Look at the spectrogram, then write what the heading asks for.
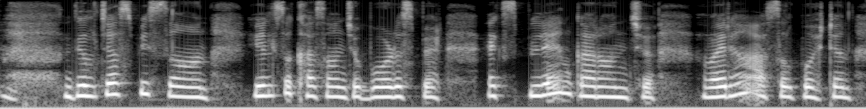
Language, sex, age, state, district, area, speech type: Kashmiri, female, 18-30, Jammu and Kashmir, Bandipora, rural, spontaneous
